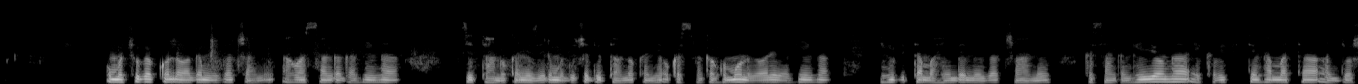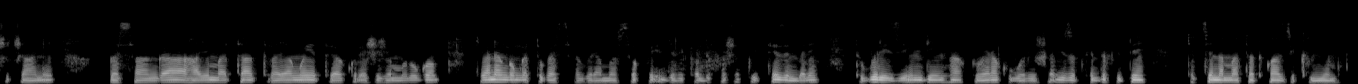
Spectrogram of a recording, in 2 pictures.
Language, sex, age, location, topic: Kinyarwanda, male, 25-35, Burera, government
